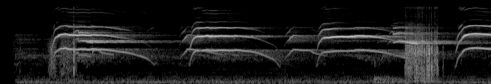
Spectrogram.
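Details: Kittens meowing: high, arched meows that rise then slide down, repeated about every second and a quarter, with a short burst of broadband noise near the end.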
